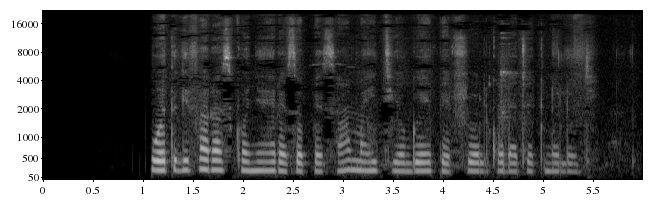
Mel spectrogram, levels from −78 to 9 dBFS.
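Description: Across the whole speech clip there is generation loss. Swirly, smeared and hollow texture blurs the attacks, with nothing above 20.1 kHz, likely from repeated lossy re-encoding, around four passes, in something like WMA at roughly 96 kbit/s, each pass adding fresh quantisation noise and spectral holes.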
